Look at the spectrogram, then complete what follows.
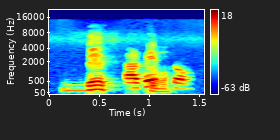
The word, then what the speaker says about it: detto: detto. Adepto. Ha detto, perdón. Ujú. Ha Ojo la detto, doble sí. T. Detto.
